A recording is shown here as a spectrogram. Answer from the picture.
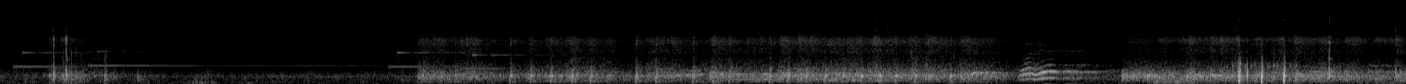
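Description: Indistinct, muffled voices, with a quick run of sharp clicks from airsoft guns firing near the end.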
